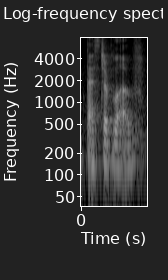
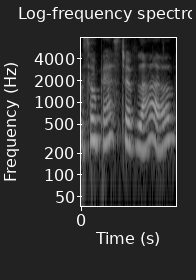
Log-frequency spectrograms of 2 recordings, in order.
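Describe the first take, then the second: First: Said in the usual way. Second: Much higher, a touch louder; bright sign-off. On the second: Real, not acted. Reader blessing the querent, bright and much higher. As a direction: sing it out as a cheery farewell.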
